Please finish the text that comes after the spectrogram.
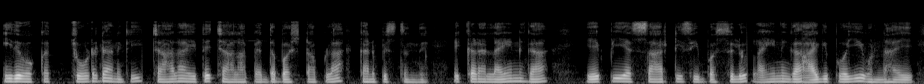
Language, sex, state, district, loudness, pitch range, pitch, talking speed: Telugu, male, Andhra Pradesh, Visakhapatnam, -24 LUFS, 115-130 Hz, 125 Hz, 130 wpm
